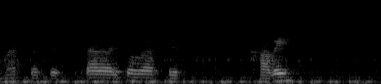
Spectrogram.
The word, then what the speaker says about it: Yahvé: acertada de todas es Javé. En la pronunciación hebrea se escucha mucho la pronunciación de la J, ¿no? Jaj. Mehusel, Javet, Shavet, aunque muchos hablan de Jehová, pero es una fusión entre Señor y Hak.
